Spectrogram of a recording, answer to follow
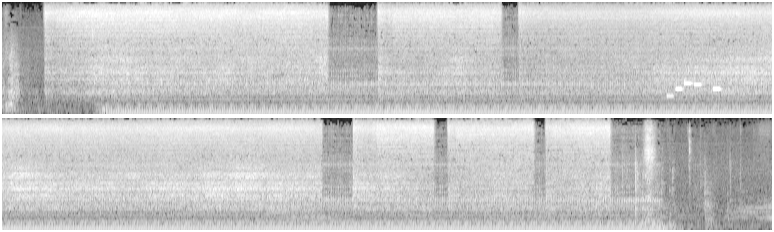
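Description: Airbrush spraying paint in long bursts, the hiss breaking off briefly each time the trigger is let go, over the steady pulsing hum of an air compressor that starts about two seconds in and cuts off near the end. A few short high blips sound about halfway through.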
